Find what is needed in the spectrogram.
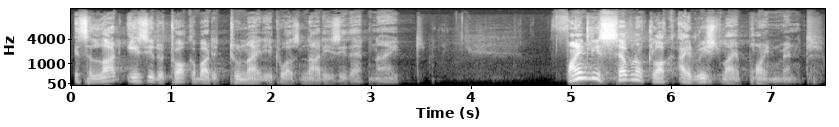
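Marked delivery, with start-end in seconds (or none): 1.9-3.3 whispered "It was not easy that night"; hushed confession. Real, not acted. Speaker recalling his darkest night, soft whisper. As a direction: let it fall to a whisper.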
